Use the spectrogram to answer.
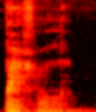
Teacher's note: En este caso también la E caduca tiende a, por lo menos en la lengua oral, tiende a ser un sonido muy cortito, muy oscuro, y que no se acentúa para nada. O sea, la acentuación en este caso es parle. No vamos a acentuar la E caduca como sucede con todas las otras vocales en el francés, cuando se encuentra al final.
